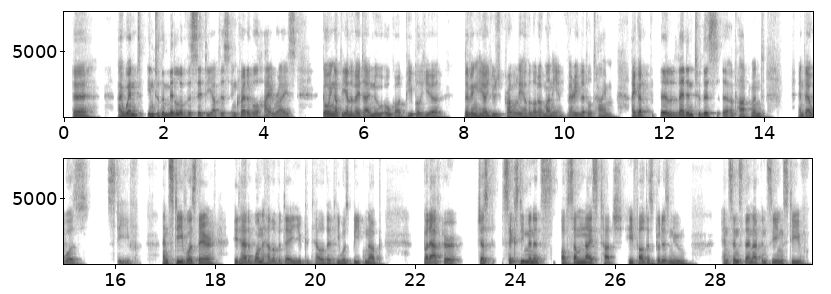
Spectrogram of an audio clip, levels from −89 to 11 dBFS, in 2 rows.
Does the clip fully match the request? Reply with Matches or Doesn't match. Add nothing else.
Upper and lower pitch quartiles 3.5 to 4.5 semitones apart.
Doesn't match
